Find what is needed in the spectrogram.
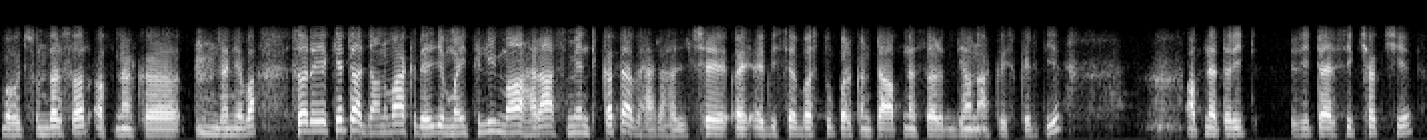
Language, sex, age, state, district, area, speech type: Maithili, male, 60+, Bihar, Saharsa, urban, conversation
